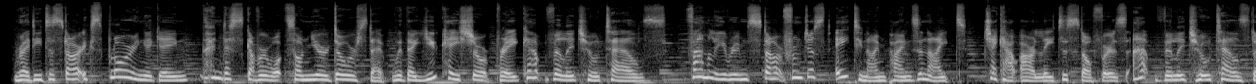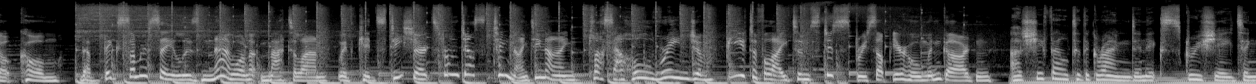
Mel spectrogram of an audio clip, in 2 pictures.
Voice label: female English Scottish commercial compilation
